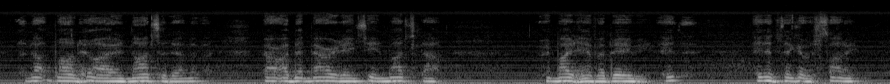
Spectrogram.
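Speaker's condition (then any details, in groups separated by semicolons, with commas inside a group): Parkinson's disease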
